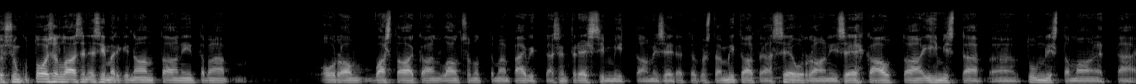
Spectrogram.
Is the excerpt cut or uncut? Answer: cut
